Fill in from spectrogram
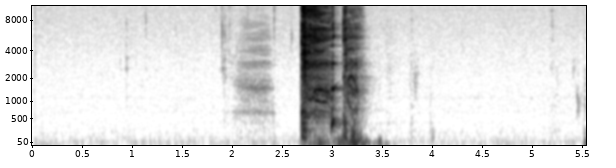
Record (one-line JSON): {"cough_length": "5.5 s", "cough_amplitude": 7933, "cough_signal_mean_std_ratio": 0.23, "survey_phase": "beta (2021-08-13 to 2022-03-07)", "age": "65+", "gender": "Female", "wearing_mask": "No", "symptom_runny_or_blocked_nose": true, "symptom_fatigue": true, "symptom_headache": true, "symptom_change_to_sense_of_smell_or_taste": true, "symptom_loss_of_taste": true, "symptom_onset": "4 days", "smoker_status": "Never smoked", "respiratory_condition_asthma": false, "respiratory_condition_other": false, "recruitment_source": "Test and Trace", "submission_delay": "2 days", "covid_test_result": "Positive", "covid_test_method": "ePCR"}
